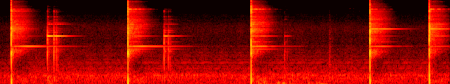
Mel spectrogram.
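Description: Blacksmith's hammer striking on an anvil, each blow ringing out. Five heavy blows less than two seconds apart, the first three each followed by a lighter tap, the last two coming quicker near the end.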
